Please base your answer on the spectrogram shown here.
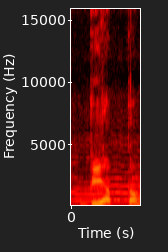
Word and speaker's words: ব্যাপ্তম: পরবর্তী শব্দ হচ্ছে ব্যাপ্তম এই ব্যাপ্তম শব্দটি কে আমরা সংস্কৃত শুদ্ধ উচ্চারণে ব্যায়াপ্তম আসলে করে থাকি তো আসলে কিভাবে ব্যায়াপ্তম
